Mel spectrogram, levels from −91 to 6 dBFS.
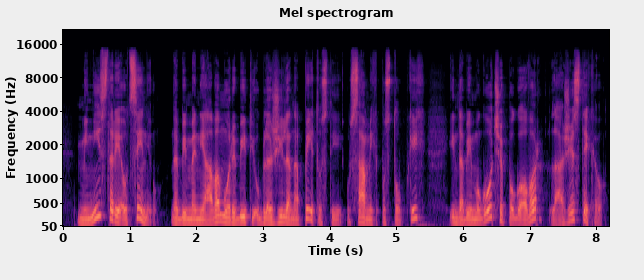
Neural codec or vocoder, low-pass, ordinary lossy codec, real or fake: none; 14.4 kHz; none; real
